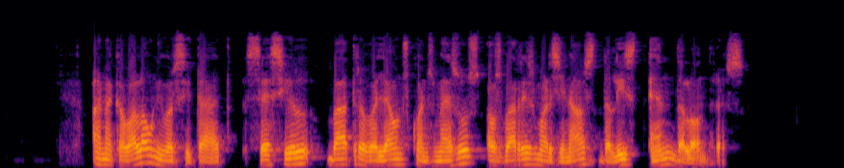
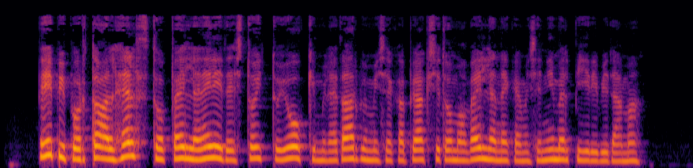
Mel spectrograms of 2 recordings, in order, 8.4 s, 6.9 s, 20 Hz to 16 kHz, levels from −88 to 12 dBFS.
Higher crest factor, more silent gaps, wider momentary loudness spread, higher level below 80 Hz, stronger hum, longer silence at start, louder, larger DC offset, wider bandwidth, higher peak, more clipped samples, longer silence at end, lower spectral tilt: about the same, 14 dB vs 14 dB; neither; second, 7 LU vs 10 LU; first, -54 dBFS vs -62 dBFS; neither; first, 0.9 s vs 0.4 s; about the same, -15 LUFS vs -16 LUFS; neither; second, 7.8 kHz vs 11.5 kHz; about the same, 0 dBFS vs -2 dBFS; neither; first, 1.05 s vs 0.55 s; about the same, -6 dB/octave vs -6.5 dB/octave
